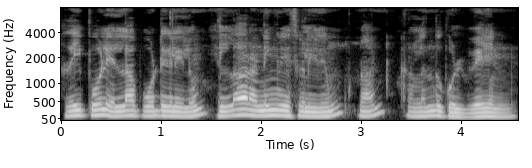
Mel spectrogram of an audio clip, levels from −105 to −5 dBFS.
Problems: background sounds at intervals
